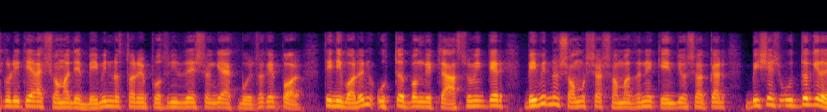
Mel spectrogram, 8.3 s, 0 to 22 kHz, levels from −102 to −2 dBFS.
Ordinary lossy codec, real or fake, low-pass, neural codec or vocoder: none; fake; none; codec, 16 kHz, 0.9 kbps, LongCat-Audio-Codec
